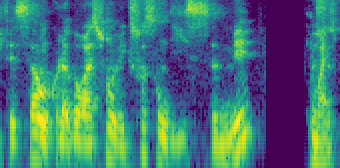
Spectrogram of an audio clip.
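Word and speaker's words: 70mai: Donc c'est un Xiaomi qui fait ça en collaboration avec 70 mai, ça Ouais. se prononce comme ça.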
